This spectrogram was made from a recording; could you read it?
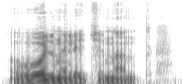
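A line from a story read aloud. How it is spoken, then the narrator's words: Grumbling. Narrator (Russian): проворчал Тарас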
